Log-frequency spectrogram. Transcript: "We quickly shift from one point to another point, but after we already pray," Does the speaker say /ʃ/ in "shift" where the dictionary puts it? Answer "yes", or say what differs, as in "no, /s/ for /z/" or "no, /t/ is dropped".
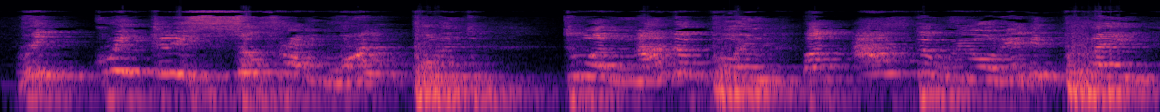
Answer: no, /s/ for /ʃ/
